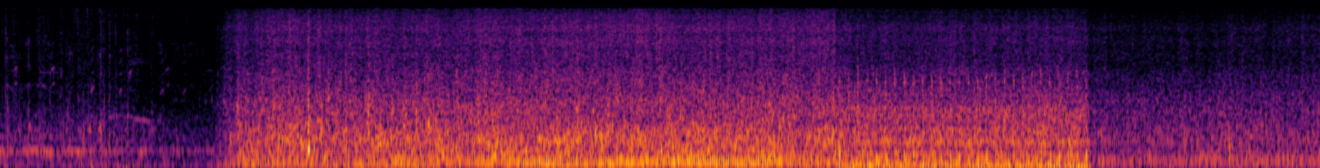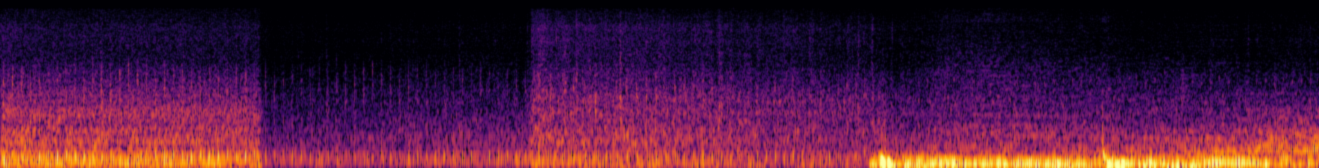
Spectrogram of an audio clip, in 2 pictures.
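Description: A small motorboat's engine running, with water rushing along the hull, starting suddenly about two seconds in. The sound steps louder and quieter several times.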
